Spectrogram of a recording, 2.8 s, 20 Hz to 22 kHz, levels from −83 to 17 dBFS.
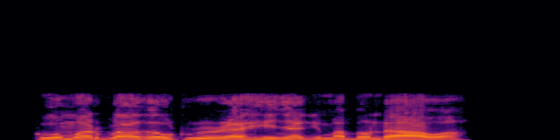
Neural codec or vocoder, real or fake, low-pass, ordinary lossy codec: codec, 16 kHz, 8 kbps, FunCodec, trained on Chinese and English, 25 frames a second; fake; 7.2 kHz; none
